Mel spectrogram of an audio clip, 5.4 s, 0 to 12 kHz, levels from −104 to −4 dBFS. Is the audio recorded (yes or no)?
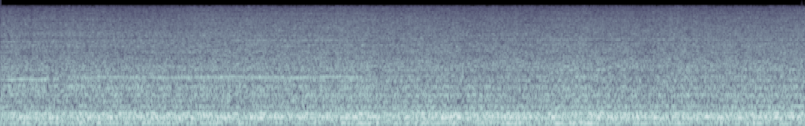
yes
